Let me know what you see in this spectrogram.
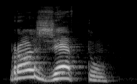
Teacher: a sílaba mais pronunciada mais forte foi o jé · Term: sílaba tônica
